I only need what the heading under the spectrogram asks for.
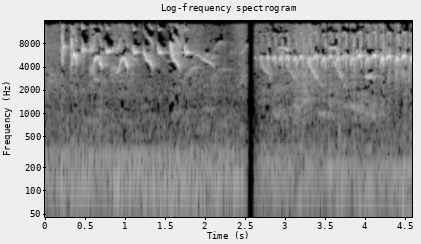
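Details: Lure call of a Purple-throated Sunbird, played to get other birds singing: high, thin, wavering twitters tumble quickly for two seconds, a short gap, then a brisk stream of sharp, very high chips.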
